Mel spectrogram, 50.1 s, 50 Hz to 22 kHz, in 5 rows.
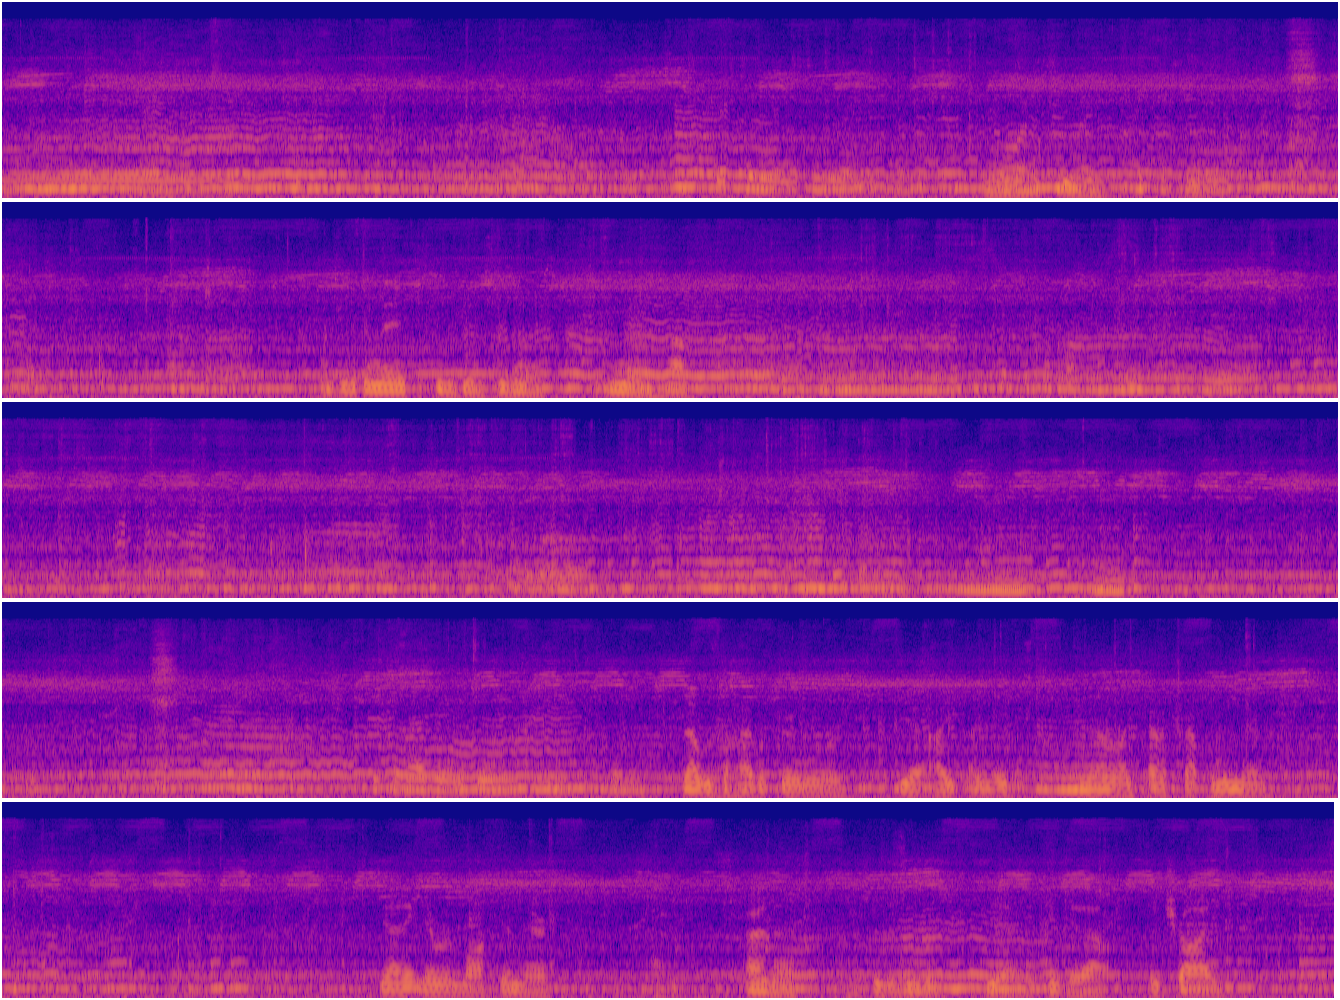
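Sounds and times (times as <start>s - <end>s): bees buzzing: 0.0s - 50.0s.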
